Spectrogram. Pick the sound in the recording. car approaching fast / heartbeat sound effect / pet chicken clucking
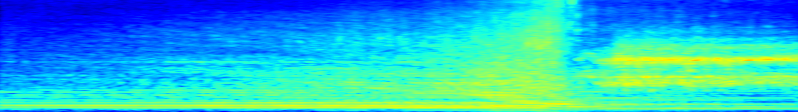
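car approaching fast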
